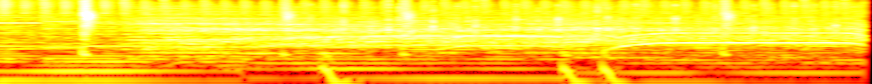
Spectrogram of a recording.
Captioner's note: crowd cheers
